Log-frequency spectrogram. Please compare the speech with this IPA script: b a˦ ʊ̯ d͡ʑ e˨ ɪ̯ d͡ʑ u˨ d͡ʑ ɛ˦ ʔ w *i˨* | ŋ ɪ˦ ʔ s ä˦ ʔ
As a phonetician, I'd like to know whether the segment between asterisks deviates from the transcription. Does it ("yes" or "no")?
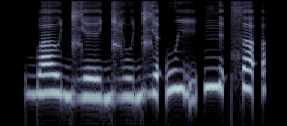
yes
